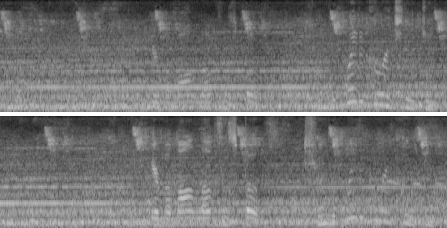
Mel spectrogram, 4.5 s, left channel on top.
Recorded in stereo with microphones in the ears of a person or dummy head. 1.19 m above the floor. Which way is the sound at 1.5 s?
45° right (ahead or behind).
